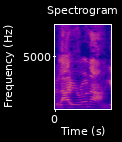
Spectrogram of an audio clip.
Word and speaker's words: La Llorona: It's like La Llorona. – La Llorona.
